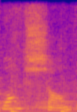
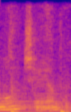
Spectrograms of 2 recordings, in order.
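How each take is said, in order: First: The ending has a nasal vowel and no p sound. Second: The ending sounds like the English word champ. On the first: The speaker calls it right. "it's pronounced Longchamp" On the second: The speaker calls it wrong. "not Longchamp. When people say champ, that's not what it is"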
